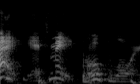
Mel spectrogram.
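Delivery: put-on troll character voice. Recalling a troll character they once played, redoing the Poop Lord troll voice. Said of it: "poop troll voice?".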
